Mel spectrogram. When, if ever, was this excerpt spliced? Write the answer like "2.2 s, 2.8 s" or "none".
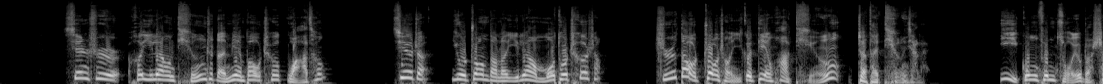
10.0 s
